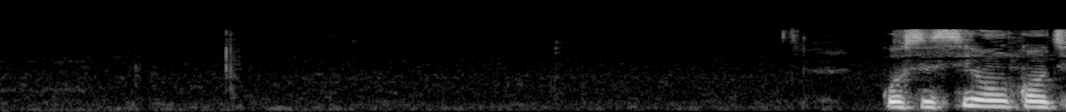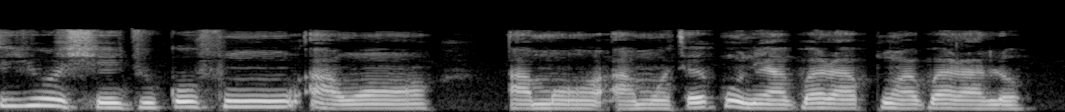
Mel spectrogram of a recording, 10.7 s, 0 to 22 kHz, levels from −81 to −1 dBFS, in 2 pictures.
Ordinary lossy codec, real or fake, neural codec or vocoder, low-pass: AAC, 32 kbps; real; none; 7.2 kHz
